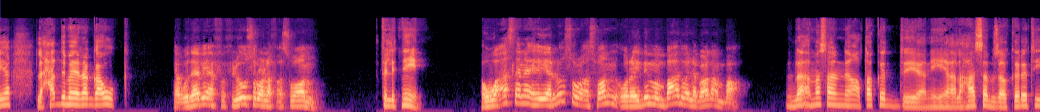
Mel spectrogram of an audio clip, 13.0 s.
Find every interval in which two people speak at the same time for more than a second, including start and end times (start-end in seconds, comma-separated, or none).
none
